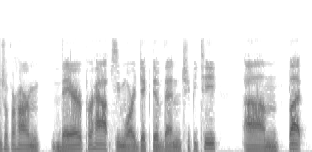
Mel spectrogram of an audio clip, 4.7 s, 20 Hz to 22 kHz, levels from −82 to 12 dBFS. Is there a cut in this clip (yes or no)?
yes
